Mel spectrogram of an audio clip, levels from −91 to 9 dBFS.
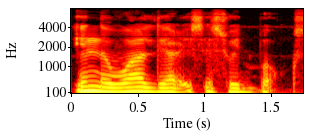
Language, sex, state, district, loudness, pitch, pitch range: English, male, Arunachal Pradesh, Longding, -14 LUFS, 140 Hz, 130-150 Hz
